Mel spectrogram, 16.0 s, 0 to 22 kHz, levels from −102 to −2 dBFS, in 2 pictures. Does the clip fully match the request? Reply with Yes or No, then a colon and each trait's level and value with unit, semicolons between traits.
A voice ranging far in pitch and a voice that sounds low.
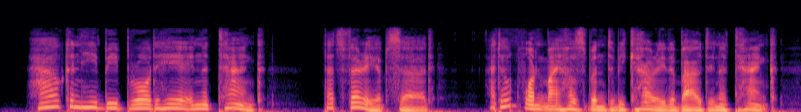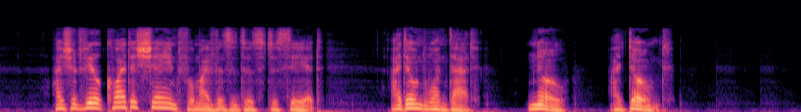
Yes: wide, 8.1 semitones; low, 115 Hz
